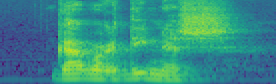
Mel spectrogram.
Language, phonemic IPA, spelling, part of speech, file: Dutch, /ɣɑ.bɑrˈdi.nəs/, gabardines, noun, Nl-gabardines.ogg
- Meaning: plural of gabardine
